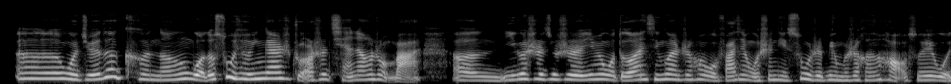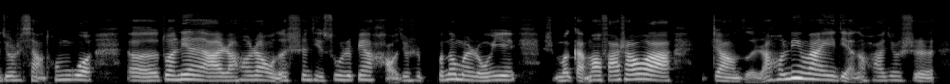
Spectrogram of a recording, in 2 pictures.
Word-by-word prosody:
嗯， 270 0 +1
我 240 -2 +4
觉 225 +2 +1
得 340 +3 +3
可 240 -6 -4
能 215 +5 -1
我 225 - +5
的 220 - +3
诉 325 +4 +3
求 255 -2 +2
应 255 +2 +3
该 275 0 +4
是 265 - -6
主 - - -7
要 - - 0
是 235 +1 -2
前 190 -5 -7
2 215 +2 -1
种 310 +7 -4
吧， - - +1 0.3
嗯， 185 -3 -3
1 210 - -4
个 250 +2 +2
是 250 -1 0
就 230 0 -2
是 220 -2 +1
因 230 +1 -1
为 235 - +1
我 220 -3 0
得 185 -2 -2
完 210 +4 +2
新 230 -1 -4
冠 235 -1 +1
之 220 0 -5
后， 220 0 -4
我 180 -3 -2
发 185 +3 -2
现 215 0 -5
我 175 - -3
身 210 +3 -6
体 205 -2 -5
素 235 +7 -2
质 200 -2 -2
并 200 +1 -5
不 185 - -4
是 195 +1 -4
很 195 0 -7
好， 215 - -1
所 195 - -9
以 200 - -1
我 185 -4 -1
就 195 - -3
是 195 - -8
想 175 - -5
通 210 +1 -7
过， 210 -3 +1 0.3
呃， 180 -1 -1
锻 220 +3 +1
炼 230 +1 +3
啊， 185 -3 +5
然 180 0 0
后 205 - -5
让 205 -2 0
我 170 - -2
的 - - -2
身 210 +3 -8
体 200 -3 -8
素 210 +5 -6
质 200 - -1
变 205 0 -2
好， - - -4
就 185 - -8
是 185 0 -9 0.2
不 205 - -4
那 240 +3 +2
么 215 -3 0
容 180 0 -2
易 205 0 -1 0.2
什 - - -14
么 185 - 0
感 185 - +1
冒 205 - +3
发 205 +1 +1
烧 230 +2 +4
啊， 200 -6 +8 0.4
这 - - -7
样 155 -4 +1
子。 110 -7 -9
然 190 - -2
后 235 - -2
另 280 +3 +7
外 240 -3 +6
1 210 -2 -2
点 175 -4 -4
的 - - -6
话 185 0 -8
就 195 +1 -9
是， 155 -4 -5
210 Hz, 300 characters per minute, -22 LUFS, 190-230 Hz, 0.4 s, 啊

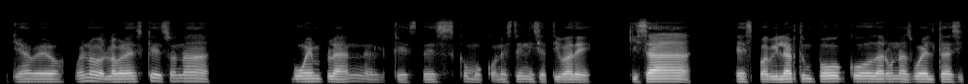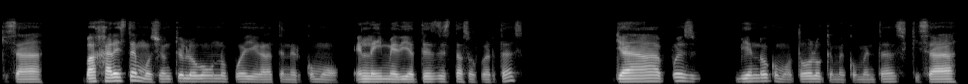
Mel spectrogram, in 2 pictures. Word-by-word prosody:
Ya 125 +1 -4
veo. 125 -1 -1
Bueno, 145 0 -1
la 125 +1 -1
verdad 130 +1 +3
es 130 - -9
que 155 -2 -2
suena 145 -2 -3 0.8
buen 135 +1 0
plan, 130 +2 -2
el 115 -2 -11
que - - -8
estés 115 +1 -9
como 125 -3 -9
con - - -10
esta 115 +3 -7
iniciativa 120 -1 -2
de, 110 -2 0 0.4
quizá, 130 0 +5 0.5
espabilarte 125 +1 +1
un 135 -2 -4
poco, 135 0 +2
dar 130 -1 +3
unas 125 -2 -3
vueltas, 125 -2 +1
y - - -15
quizá, 120 +1 0 0.4
bajar 150 +3 +7
esta 170 +3 +6
emoción 130 -5 -2
que 145 - 0
luego 140 0 +1
uno 140 -1 -3
puede 130 0 -2
llegar 120 -2 -2
a 115 - -4
tener 110 -1 -10
como 115 -3 -7 0.2
en 130 +1 +2
la 125 - +4
inmediatez 125 0 0
de - - -4
estas 130 -1 -5
ofertas. 115 +10 -7 0.9
Ya, 140 +1 +6
pues, 155 -5 -2 0.3
viendo 145 +3 0
como 120 -5 -9
todo 130 +1 0
lo 135 - 0
que 115 - -12
me 110 -1 -11
comentas, 115 +4 -9
quizá, 125 +1 +2
130 Hz, 165 wpm, -22 LUFS, 120-135 Hz, 0.9 s, bajar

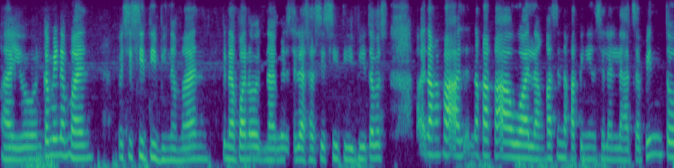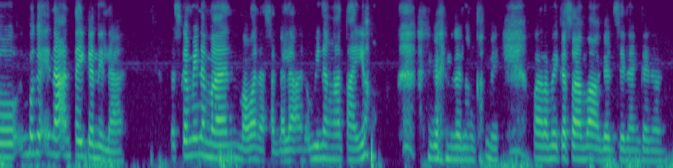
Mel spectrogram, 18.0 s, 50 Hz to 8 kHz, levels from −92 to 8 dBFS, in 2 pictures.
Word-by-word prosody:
Ayun, 210 -1 0
kami 285 +2 +4
naman 235 -4 +5 0.3
may 240 - -6
CCTV 240 -5 0
naman 205 +2 0 0.2
pinapanood 220 -1 +1
namin 200 0 -1
sila 205 0 0
sa 210 - -4
CCTV 215 0 -5
tapos 235 +1 -2 0.4
ay - - 0
nakaka 285 -2 +6 0.2
nakakaawa 265 -4 +4
lang 215 -2 0
kasi 230 +2 -1
nakatingin 215 -3 -4
silang 210 -1 -7
lahat 195 -1 -3
sa 205 0 -8
pinto, 260 -2 -2
kumbaga 315 +1 -1
inaantay 285 -3 +4
ka 245 - +5
nila, 180 -6 -3 0.6
tapos 230 0 -8
kami 285 +2 +2
naman, 235 -3 +3
halimbawa 205 0 0
nasa 190 -3 -7
galaan 190 +1 -4
uwi 225 +2 -3
na 225 -2 -2
nga 215 - 0 0.2
tayo 210 +6 -1 0.8
ganon 225 -1 -2
na 210 - 0
lang 205 -1 -9
kami 220 -4 -8 0.5
para 220 -2 -1
may 225 0 -2
kasama 220 -1 +3
agad 200 +1 -3
silang 195 -1 -5
gano'n, 185 -2 -9
220 Hz, 155 wpm, -22 LUFS, 205-245 Hz, 0.8 s, nakaka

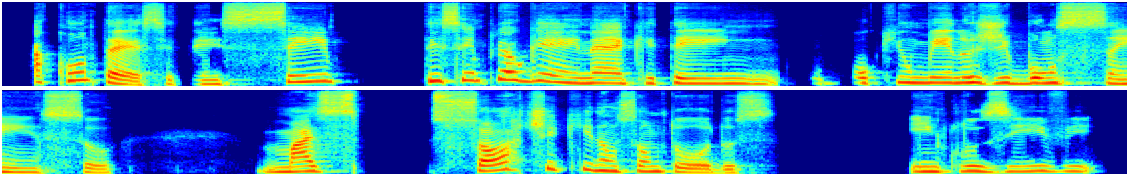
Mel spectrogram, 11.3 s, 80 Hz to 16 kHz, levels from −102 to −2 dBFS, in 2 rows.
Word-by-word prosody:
Acontece 220 - +2
tem 175 +2 -6
sem 270 - -1 0.4
tem 305 - +5
sempre 325 +5 -1
alguém, 290 -9 +2
né, 215 0 +4
que 210 +1 -4
tem 205 -2 -1 0.2
um 195 0 -20
pouquinho 225 +1 -1
menos 230 +1 +4
de 220 +1 +2
bom 220 +3 +4
senso, 185 -7 -3 0.7
mas 205 +2 +2 0.4
sorte 270 +7 +2
que 285 +1 -5
não 230 -2 +3
são 210 0 -1
todos. 155 -6 -3 0.7
Inclusive 205 +1 -2
210 Hz, 115 wpm, -22 LUFS, 190-230 Hz, 0.7 s, tem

